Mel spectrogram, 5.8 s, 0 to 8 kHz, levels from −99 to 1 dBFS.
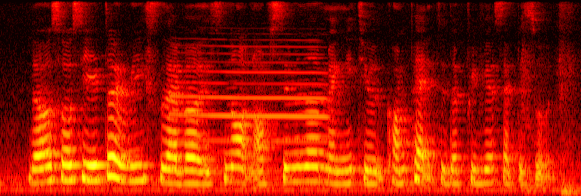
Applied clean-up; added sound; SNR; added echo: none; Wind instrument, woodwind instrument; 13 dB; none.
